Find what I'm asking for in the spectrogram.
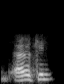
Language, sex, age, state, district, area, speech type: Assamese, male, 18-30, Assam, Tinsukia, urban, conversation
